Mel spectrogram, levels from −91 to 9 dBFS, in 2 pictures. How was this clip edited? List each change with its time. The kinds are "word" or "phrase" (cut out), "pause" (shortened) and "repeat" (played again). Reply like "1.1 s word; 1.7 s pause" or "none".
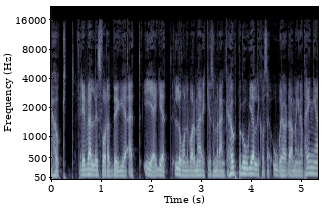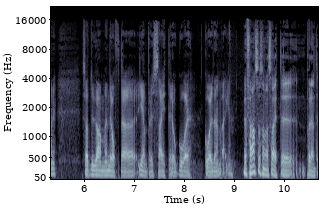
none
